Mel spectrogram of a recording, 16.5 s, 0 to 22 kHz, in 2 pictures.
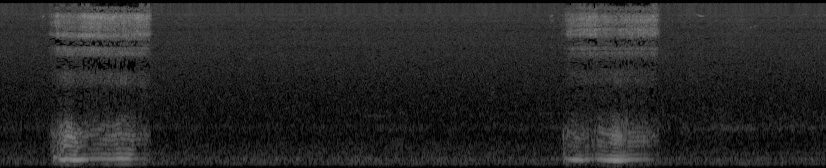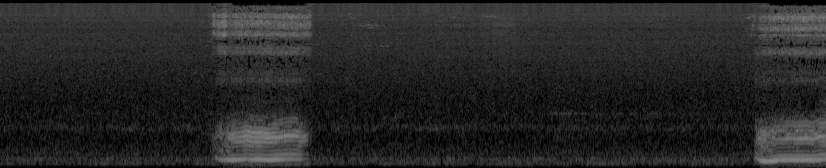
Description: Roxy, a 10-lb terrier-chihuahua, snores louder than any dog ever.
